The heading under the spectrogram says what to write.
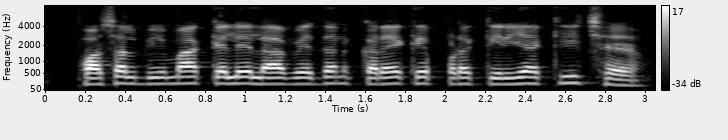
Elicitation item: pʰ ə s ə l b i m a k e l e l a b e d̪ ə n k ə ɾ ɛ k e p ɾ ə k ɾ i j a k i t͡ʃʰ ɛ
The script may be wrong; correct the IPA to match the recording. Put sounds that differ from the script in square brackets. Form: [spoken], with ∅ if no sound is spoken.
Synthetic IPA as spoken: pʰ ə s ə l b i m a k e l e l a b e d̪ ə n k ə ɾ ɛ k e p ɾ ə k ɾ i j a k i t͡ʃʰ ɛ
